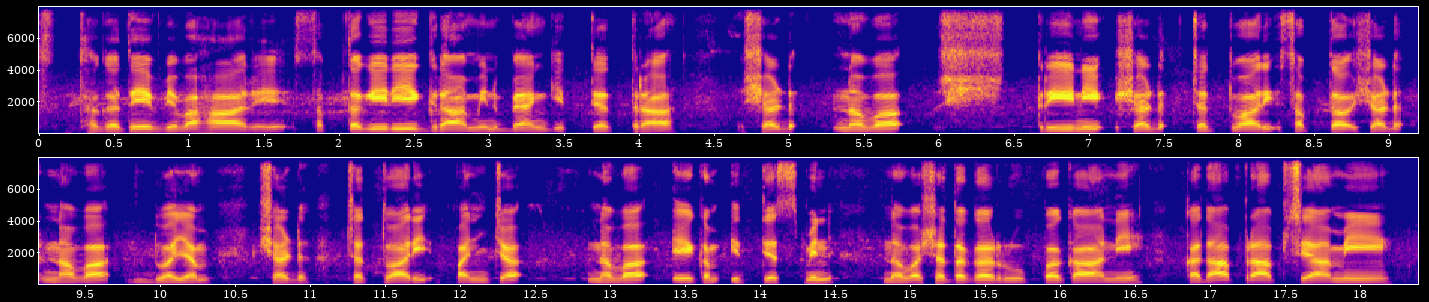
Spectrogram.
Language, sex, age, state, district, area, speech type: Sanskrit, male, 18-30, Maharashtra, Kolhapur, rural, read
